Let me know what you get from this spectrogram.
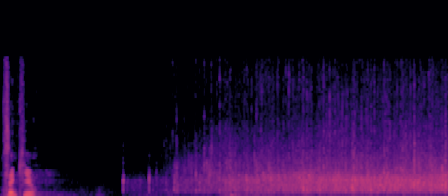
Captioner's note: applause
